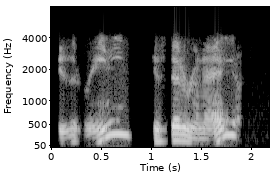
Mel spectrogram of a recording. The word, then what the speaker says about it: René: conversation I wouldn't say actually my name is pronounced Renee but you know you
